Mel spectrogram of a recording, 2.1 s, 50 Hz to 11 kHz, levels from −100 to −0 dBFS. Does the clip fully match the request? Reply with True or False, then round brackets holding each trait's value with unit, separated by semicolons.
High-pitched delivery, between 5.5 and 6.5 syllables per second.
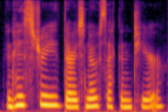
True (230 Hz; 5.6 syllables/s)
